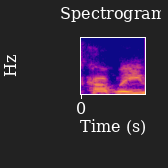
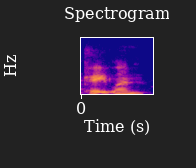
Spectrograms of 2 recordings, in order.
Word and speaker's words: Kathleen: She's yep, it's Kathleen. It's not Caitlin.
